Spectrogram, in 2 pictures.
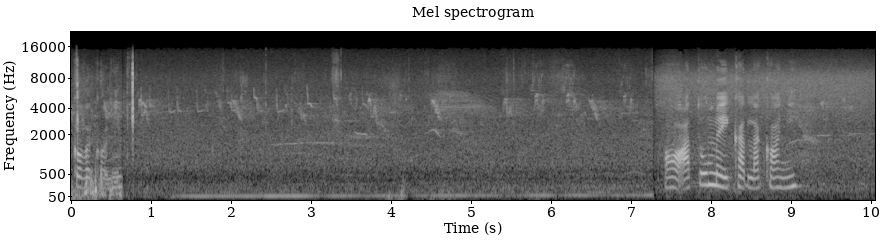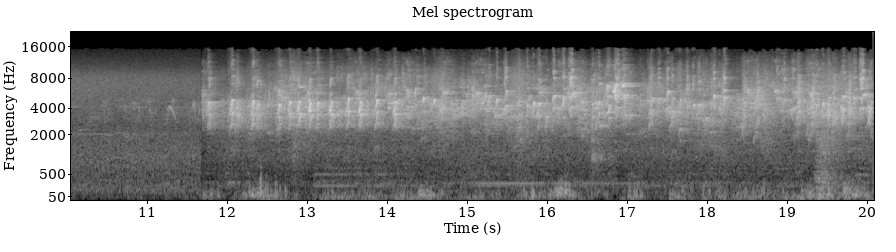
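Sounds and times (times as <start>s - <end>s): swallows twittering: 9.0s - 20.0s.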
